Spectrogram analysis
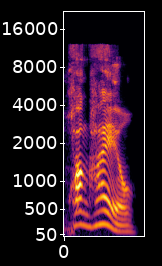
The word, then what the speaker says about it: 황하: 이런 거 물어보는데 어 이게 한자를 우리 식으로 읽으면 황 하예요 그리고 요거를 조금 중국어 발음에 가깝게 읽으면 황 허라 보시면 되는데 뭐여 틀리지 않아요 어떻게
